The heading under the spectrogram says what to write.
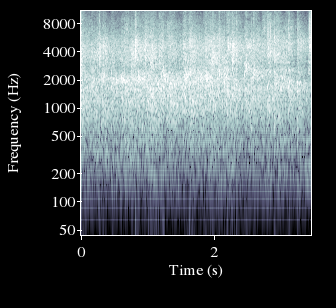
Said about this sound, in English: She's not here. So please applaud Roisin McMahon.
